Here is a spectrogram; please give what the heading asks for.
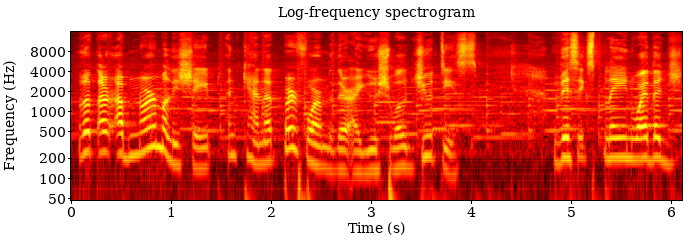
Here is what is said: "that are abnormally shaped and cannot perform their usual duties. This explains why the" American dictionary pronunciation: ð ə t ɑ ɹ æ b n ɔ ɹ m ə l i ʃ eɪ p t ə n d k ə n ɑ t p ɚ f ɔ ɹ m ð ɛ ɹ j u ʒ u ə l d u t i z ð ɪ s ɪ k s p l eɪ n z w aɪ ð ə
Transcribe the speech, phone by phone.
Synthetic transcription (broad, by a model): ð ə t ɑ ɹ æ b n ɔ ɹ m ə l i ʃ eɪ p t ə n d k ə n ɑ t p ɚ f ɔ ɹ m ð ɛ ɹ j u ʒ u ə l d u t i s ð ɪ s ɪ k s p l eɪ n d w aɪ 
